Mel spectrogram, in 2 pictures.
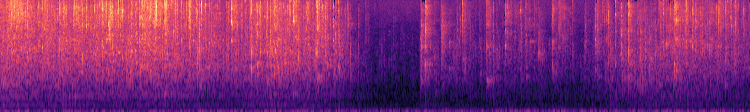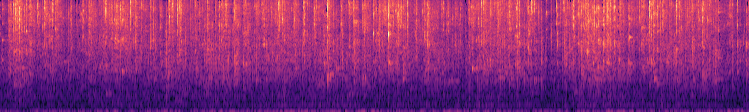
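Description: A long, hollow rainstick made from a dried cactus skeleton and filled with loose seeds or pebbles rests across the lap, held in both hands with fingertips on its surface, and is gently tilted, rocked and shaken. The filling trickles inside as a dense, bright, hissing patter like running water. It fades almost to silence around the four-second mark, then resumes steadily for the rest of the clip.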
